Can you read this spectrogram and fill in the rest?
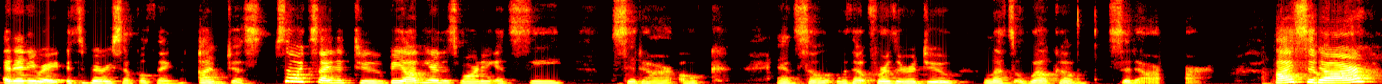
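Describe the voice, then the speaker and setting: Slow-talking chatty woman host. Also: mid-range voice, expressive. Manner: chatty, self-deprecating, laughs often. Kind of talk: casual live-stream interview. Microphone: video call.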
